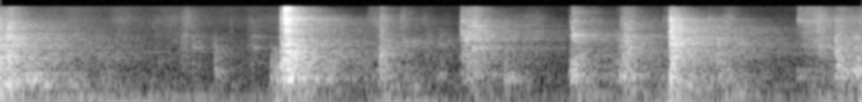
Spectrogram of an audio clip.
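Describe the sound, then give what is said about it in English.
A chair creaks and knocks several times as someone shifts their weight, a series of short wooden groans and rustles spaced irregularly, with no talking. “Gosh, this chair is so squeaky.”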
